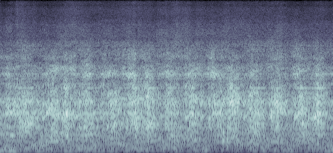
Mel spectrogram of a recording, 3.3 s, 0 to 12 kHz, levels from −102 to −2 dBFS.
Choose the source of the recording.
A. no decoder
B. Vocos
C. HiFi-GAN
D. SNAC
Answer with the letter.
D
